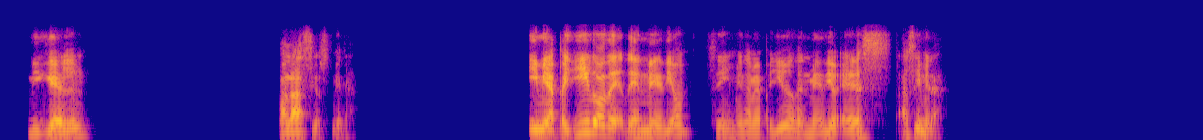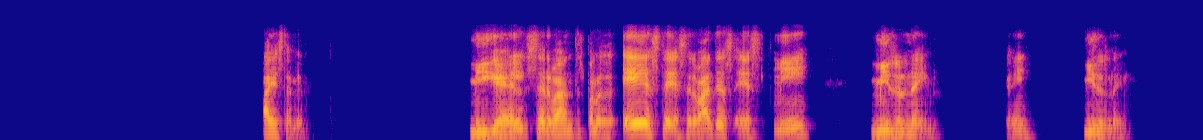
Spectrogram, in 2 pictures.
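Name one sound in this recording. A man speaks calmly in short bursts, heard through an online call.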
